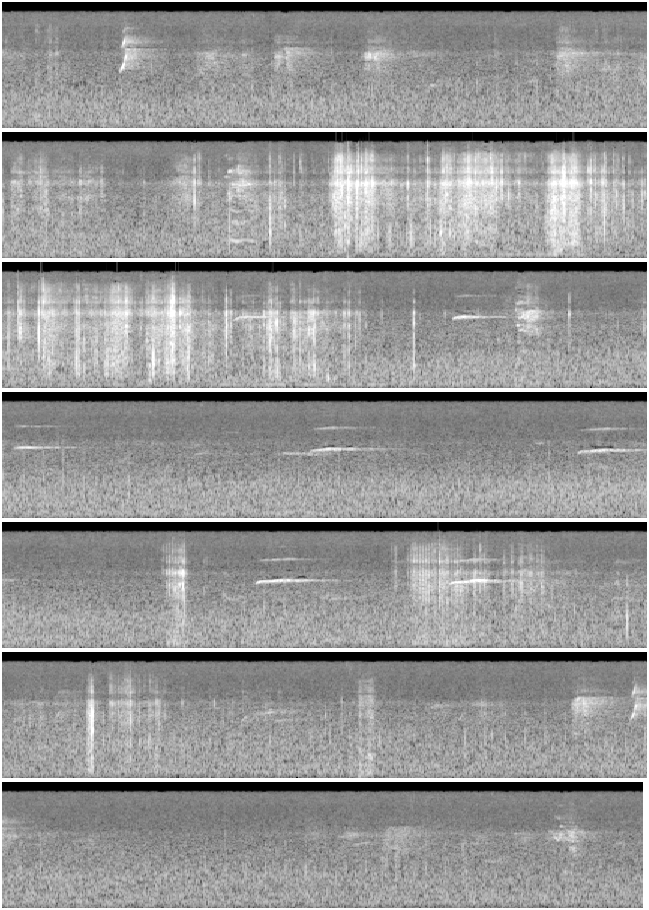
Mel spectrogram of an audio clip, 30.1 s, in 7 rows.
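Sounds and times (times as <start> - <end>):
steady hiss: 0.0 - 30.0
bird chirping: 11.6 - 12.3, 13.0 - 13.5, 14.2 - 15.6, 16.7 - 17.3, 18.7 - 19.5.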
